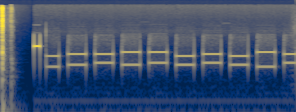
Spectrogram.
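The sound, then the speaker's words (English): Telephone dialing tones play over a speakerphone as a number is dialed back. They form a rapid, even series of about ten short, clean beeps with no talk over them. “dial the number back. Put it on the speakerphone.”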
